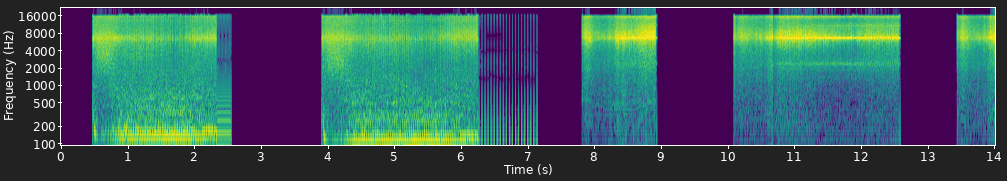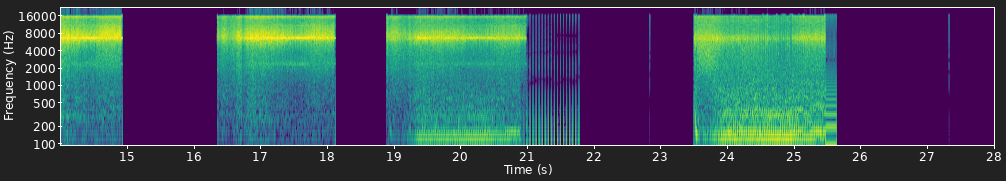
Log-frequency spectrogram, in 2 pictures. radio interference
0.5s 2.6s, 3.9s 7.2s, 19.0s 21.8s, 23.5s 25.6s

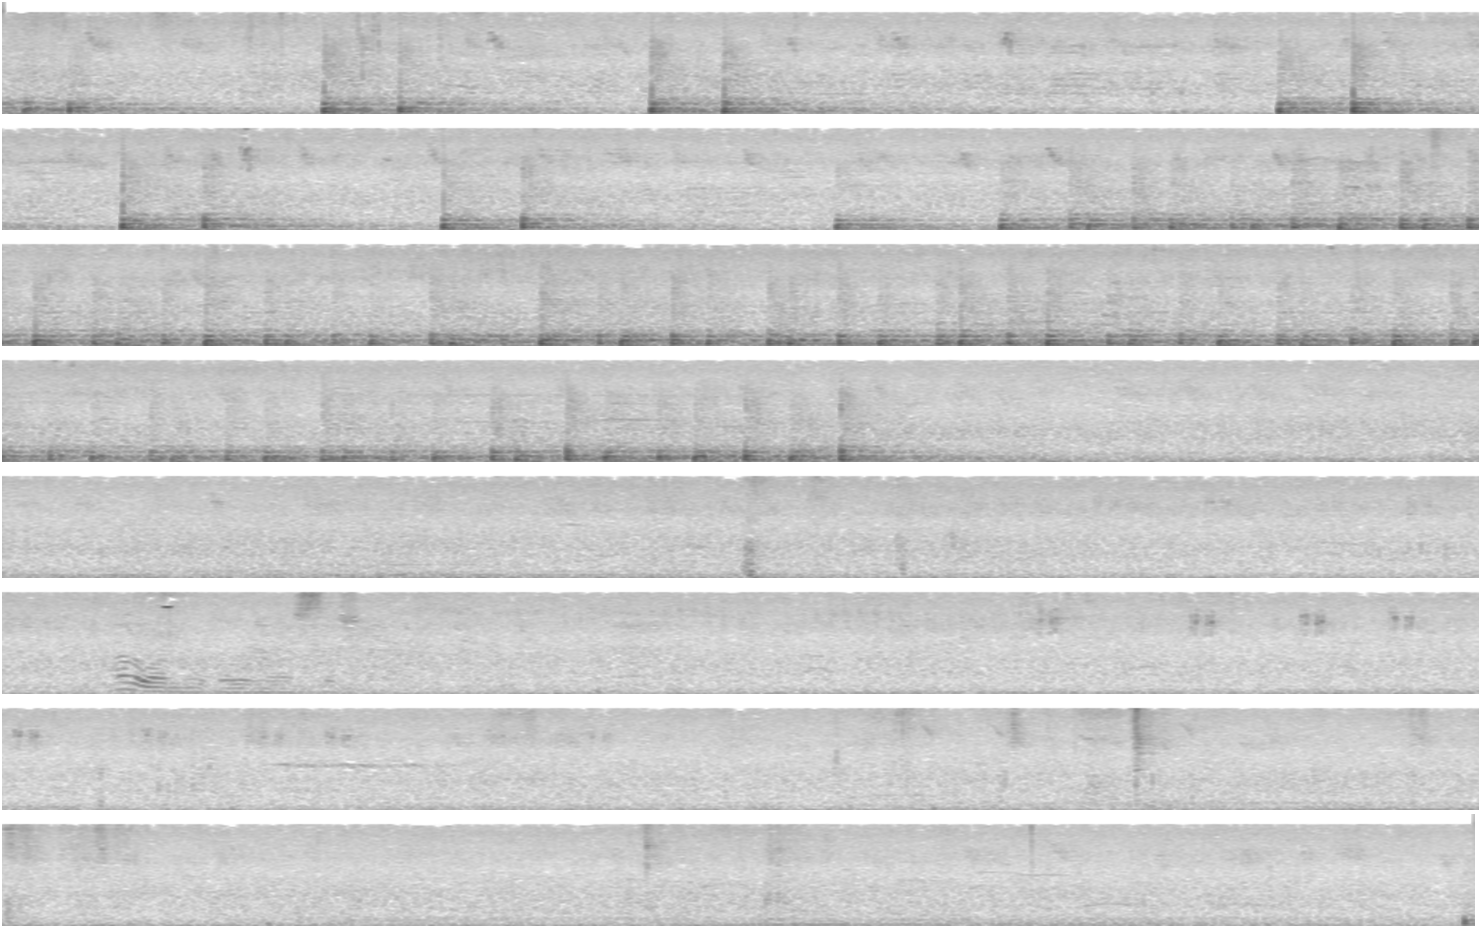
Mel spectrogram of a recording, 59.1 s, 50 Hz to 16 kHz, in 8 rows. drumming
0.0s 4.8s, 6.3s 27.6s

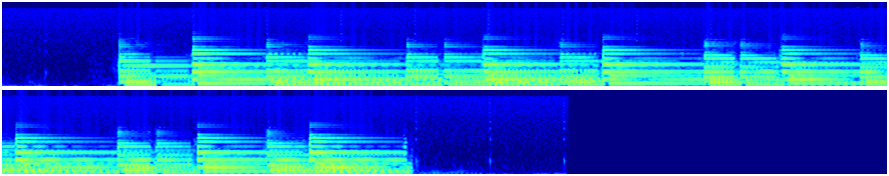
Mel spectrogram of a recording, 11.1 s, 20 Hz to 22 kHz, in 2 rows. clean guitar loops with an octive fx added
0.7s 8.1s

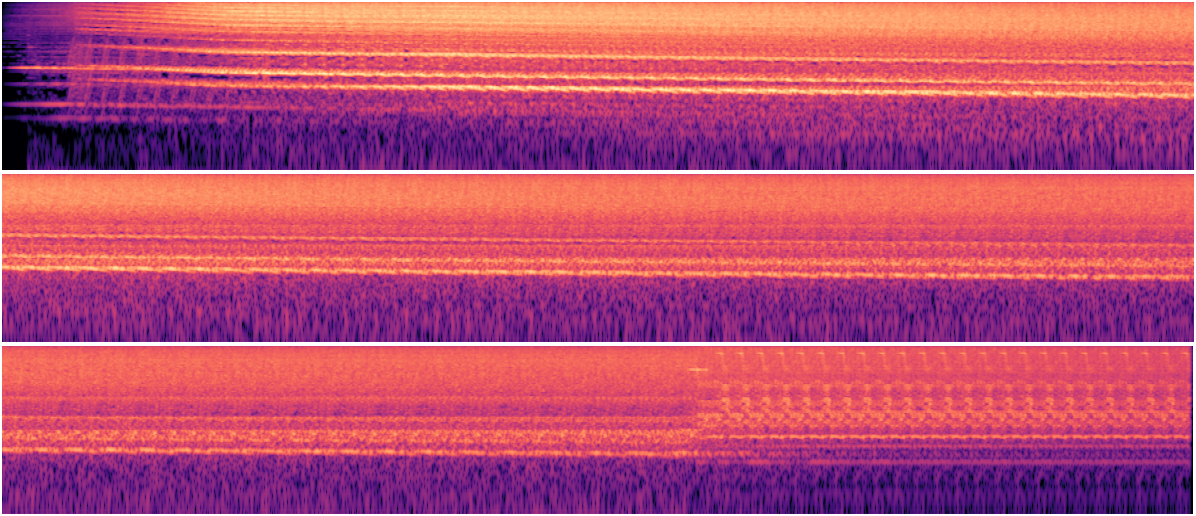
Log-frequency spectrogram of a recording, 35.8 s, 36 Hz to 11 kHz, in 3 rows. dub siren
0.0s 8.2s, 30.6s 35.7s

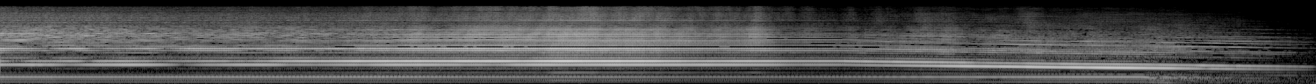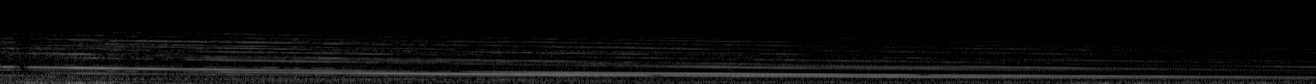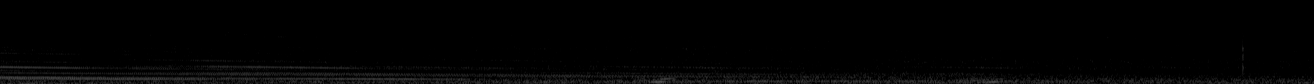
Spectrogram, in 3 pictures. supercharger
0.0s 14.3s

